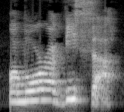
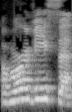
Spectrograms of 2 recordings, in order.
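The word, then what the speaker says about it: Omorovicza: to pronounce this correctly omora Visa reminds me of pizza omora Visa this is the Mist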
